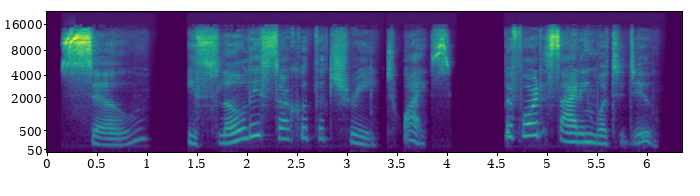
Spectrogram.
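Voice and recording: A natural voice reading aloud, quiet background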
